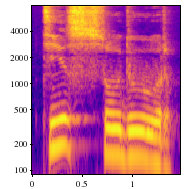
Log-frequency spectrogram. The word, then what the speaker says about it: بذات الصدور: Ce alif là, on ne le prononce pas parce que c'est un alif de liaison. Comme on ne commence pas la lecture par là, alors on ne le prononce pas. On passe du ta directement au sad parce que le sad est une lettre solaire, donc on ne prononce pas non plus le lem. Tis sudur. Tis sudur.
